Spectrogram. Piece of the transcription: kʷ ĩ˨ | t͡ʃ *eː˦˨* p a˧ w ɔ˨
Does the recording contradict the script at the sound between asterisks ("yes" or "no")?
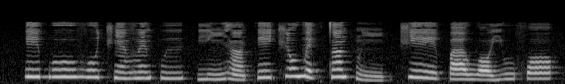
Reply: no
